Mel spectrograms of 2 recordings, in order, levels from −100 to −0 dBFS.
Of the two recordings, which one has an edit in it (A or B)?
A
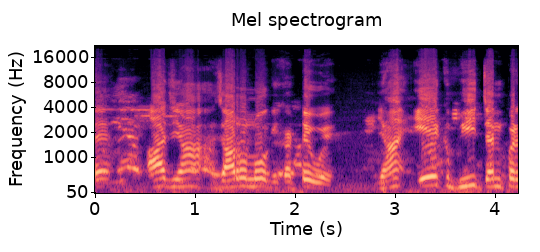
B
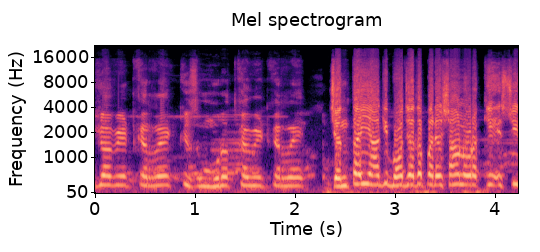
B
